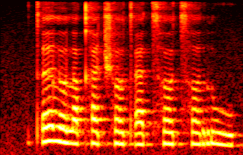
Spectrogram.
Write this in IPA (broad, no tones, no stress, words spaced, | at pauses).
tʼɛlœ lakʰæt͡ʃʰœtʼæ t͡sʰœt͡sʰɜ ru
